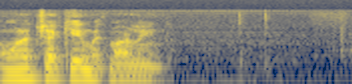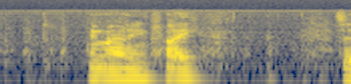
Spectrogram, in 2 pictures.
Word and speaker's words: Marlene: you tell me again is it like Marlena or is it like is it sorry is it like is it Marlene like two syllables like Marlene or is it ma Lena like three syllables Marlena okay the reason I'm asking is probably I'm probably gonna end up saying your name a few times so case two syllables Marlene Marlene Marlene got it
